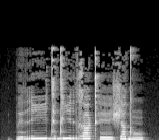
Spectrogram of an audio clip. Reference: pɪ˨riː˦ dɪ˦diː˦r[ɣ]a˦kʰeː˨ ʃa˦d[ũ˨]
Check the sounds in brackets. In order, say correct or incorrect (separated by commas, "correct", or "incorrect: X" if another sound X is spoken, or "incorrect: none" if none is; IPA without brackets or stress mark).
correct, correct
